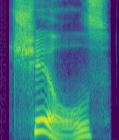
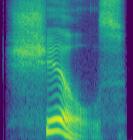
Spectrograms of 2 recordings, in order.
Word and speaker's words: chills: Pronounce it like chills, not shills.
